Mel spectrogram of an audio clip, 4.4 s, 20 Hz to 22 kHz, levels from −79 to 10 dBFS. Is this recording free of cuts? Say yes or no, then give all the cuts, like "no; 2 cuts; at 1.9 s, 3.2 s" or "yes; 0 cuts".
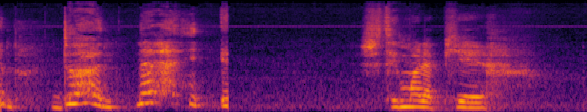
no; 1 cut; at 1.7 s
